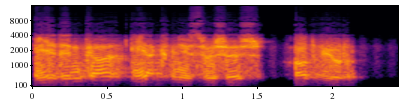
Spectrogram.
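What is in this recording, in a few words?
Polish chat; War Thunder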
